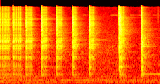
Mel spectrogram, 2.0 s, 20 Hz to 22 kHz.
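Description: Ratchet of a 1/2-inch torque wrench clicking in a string of sharp, irregular clicks as it is worked back and forth to tighten a scooter's muffler mounting bolt.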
